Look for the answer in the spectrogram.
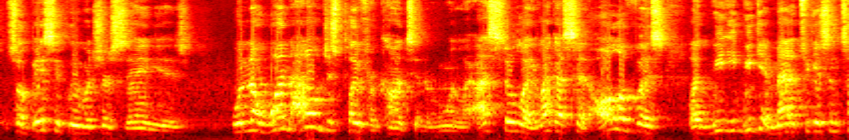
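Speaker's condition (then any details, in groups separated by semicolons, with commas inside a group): No condition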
